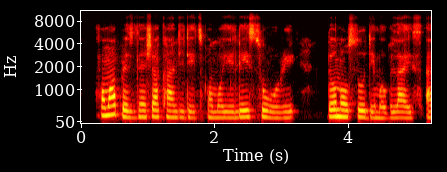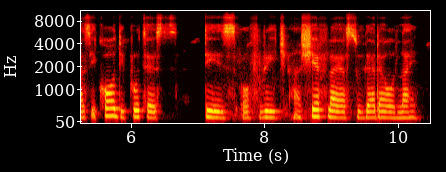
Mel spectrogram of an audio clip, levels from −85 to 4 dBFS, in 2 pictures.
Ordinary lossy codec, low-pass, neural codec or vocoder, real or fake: Opus, 24 kbps; 9.9 kHz; none; real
